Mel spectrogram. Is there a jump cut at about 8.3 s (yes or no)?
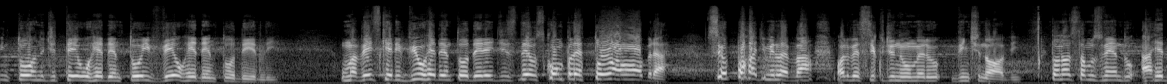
yes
